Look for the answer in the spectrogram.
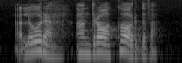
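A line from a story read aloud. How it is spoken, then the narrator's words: Sighing, resigned boy. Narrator (Italian): Il ragazzo mise un sospiro, poi disse con rassegnazione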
